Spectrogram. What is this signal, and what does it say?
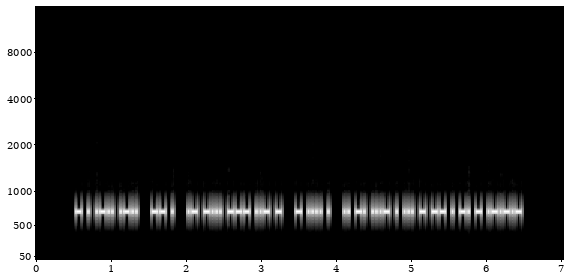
Morse code, heard as a keyed tone, about 46 wpm, 700 Hz. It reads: TELL ME ABOUT THE INVESTMENT.
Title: Sentences from Top 1000 Words - Review Part 4 - 45wpm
